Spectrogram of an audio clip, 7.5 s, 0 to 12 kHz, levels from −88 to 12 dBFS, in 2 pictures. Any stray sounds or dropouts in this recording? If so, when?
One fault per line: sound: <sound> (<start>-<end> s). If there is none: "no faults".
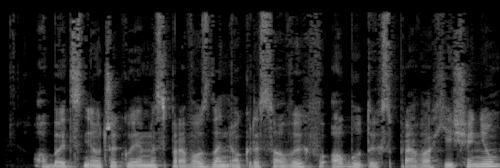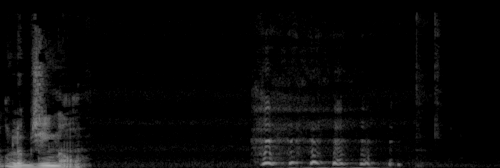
sound: laugh (5.6-6.8 s)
